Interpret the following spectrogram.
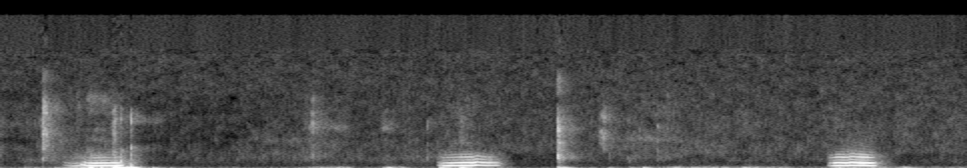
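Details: Gash, a young male American Shorthair kitten, sleeps soundly and snores without waking as he is handled; three steady, humming, tonal snores arrive about every three seconds with faint rustling between.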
